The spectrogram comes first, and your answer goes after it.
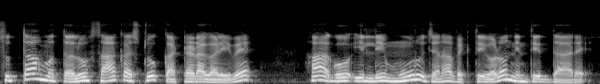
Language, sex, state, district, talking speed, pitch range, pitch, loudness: Kannada, male, Karnataka, Bangalore, 90 wpm, 130-190 Hz, 155 Hz, -10 LUFS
